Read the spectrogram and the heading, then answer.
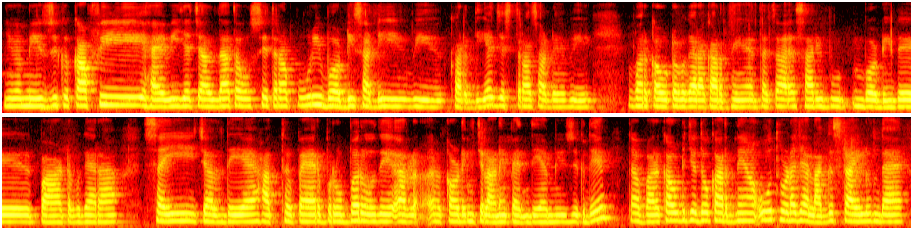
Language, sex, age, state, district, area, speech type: Punjabi, female, 30-45, Punjab, Muktsar, urban, spontaneous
